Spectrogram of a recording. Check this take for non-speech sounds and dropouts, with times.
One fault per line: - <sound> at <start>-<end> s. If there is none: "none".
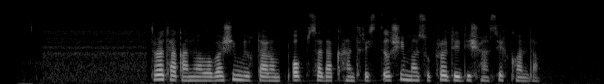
none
